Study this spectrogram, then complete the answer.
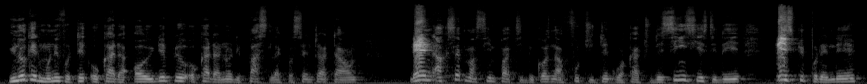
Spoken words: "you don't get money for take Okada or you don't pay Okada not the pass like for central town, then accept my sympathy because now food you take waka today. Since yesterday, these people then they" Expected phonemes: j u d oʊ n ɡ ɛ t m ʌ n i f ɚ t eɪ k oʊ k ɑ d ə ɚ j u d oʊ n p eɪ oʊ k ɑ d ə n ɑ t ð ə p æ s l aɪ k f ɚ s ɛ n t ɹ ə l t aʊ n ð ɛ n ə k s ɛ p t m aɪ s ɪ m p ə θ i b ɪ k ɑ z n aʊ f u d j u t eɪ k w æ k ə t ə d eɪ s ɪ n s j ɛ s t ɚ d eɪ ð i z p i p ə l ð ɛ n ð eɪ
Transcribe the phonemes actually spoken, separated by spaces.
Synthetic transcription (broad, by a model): j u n oʊ ɡ ɛ t m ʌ n i f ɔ t eɪ k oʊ k ɑ d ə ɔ j u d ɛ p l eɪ oʊ k ɑ d ə n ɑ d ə p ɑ s l aɪ k f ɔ s ɛ n t ɹ ə l t aʊ n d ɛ n ə k s ɛ p t m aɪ s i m p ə t i b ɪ k ɑ s n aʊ f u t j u t eɪ k w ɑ k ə t ə d eɪ s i n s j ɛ s t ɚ d eɪ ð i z p i p ə l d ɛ n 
